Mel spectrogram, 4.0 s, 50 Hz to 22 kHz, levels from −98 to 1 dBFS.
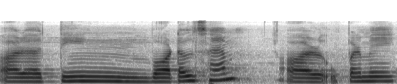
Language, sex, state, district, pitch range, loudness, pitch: Hindi, female, Bihar, Patna, 185-210 Hz, -17 LUFS, 205 Hz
